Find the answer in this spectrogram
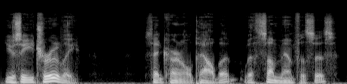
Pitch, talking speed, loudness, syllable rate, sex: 90 Hz, 155 wpm, -18 LUFS, 5.9 syllables/s, male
